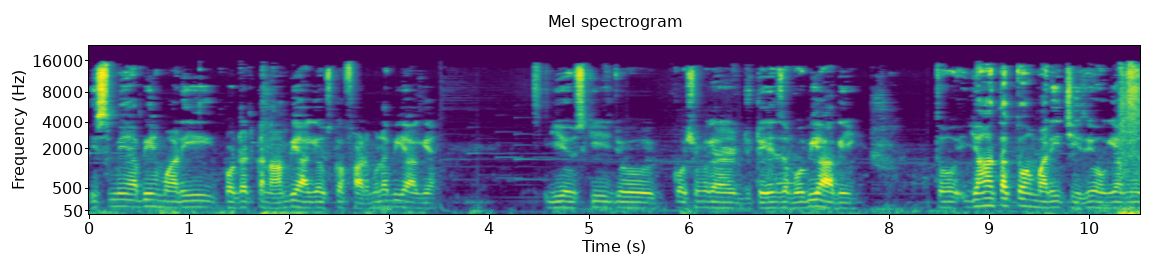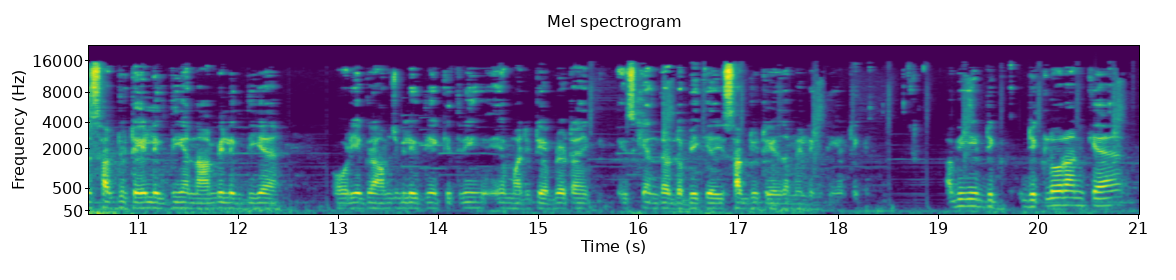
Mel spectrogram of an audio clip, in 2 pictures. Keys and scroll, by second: 0.0-1.5 typing, 17.2 super+-, 17.4 super+-, 18.3 space, 19.7 typing.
